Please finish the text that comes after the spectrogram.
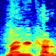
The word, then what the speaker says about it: Runge-Kutta: called the Runge-Kutta methods, sort of pronounced sort of Germanish where you say all the letters. Runge-Kutta methods.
